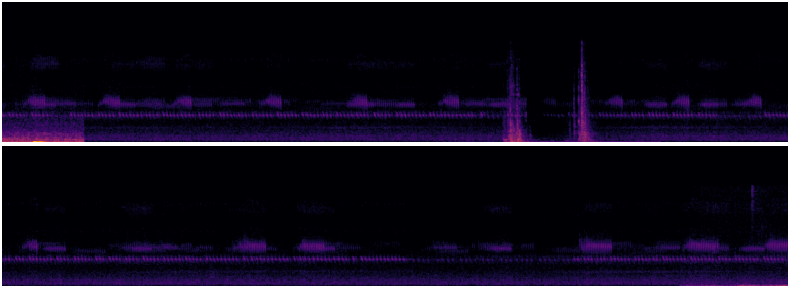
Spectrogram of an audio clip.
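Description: Crickets chirping faintly and steadily over a thin, steady high tone. A short loud thud comes right at the start, and two sharp clicks come close together about four seconds in.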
